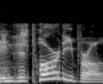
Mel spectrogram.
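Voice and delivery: put-on high, loud kid voice; eager little brother. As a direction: play the pushy little brother.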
